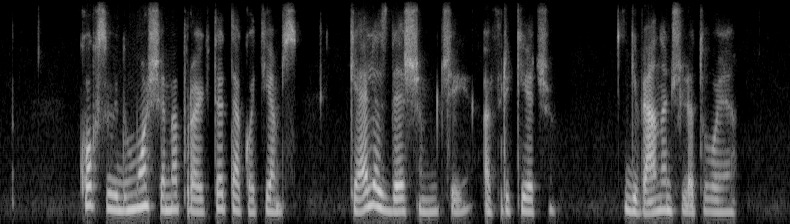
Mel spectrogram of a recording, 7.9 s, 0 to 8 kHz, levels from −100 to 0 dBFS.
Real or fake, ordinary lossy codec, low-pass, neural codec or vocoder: real; Opus, 16 kbps; 7.2 kHz; none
